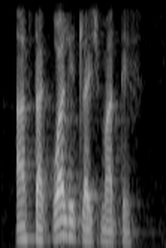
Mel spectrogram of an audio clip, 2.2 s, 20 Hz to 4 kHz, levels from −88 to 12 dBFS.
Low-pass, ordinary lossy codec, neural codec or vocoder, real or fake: 3.6 kHz; Opus, 64 kbps; none; real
